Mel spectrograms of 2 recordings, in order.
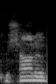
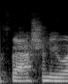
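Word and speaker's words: Fashanu: is though I've had a lot of Olu fanu going here or fashu I'm hearing now as it's pronounced post combine we've seen a lot of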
